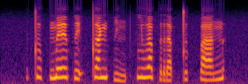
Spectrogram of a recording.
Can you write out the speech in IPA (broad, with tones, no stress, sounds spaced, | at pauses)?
t o˥˩ k̚ m ɛː˥˩ p e˦˥ ʔ t a˥˩ ŋ p i˩˦ n pʰ l u˥˩ a̯ p r a˨˩ p̚ t o˦˥ k̚ p a˦˥ n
